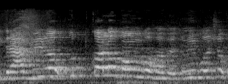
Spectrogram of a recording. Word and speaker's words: উৎকল: তোমার গানটা এমনি ঠিকঠাকই আছে, কিন্তু তোমার উচ্চারণে কিছু ভুল হচ্ছে। যেমন তুমি বলছো হচ্ছে কি দ্রাবিড় উৎকল বঙ্গ হবে, তুমি বলছো উচ্ছল বঙ্গ।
